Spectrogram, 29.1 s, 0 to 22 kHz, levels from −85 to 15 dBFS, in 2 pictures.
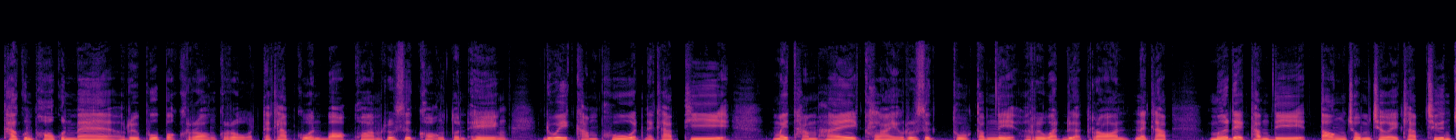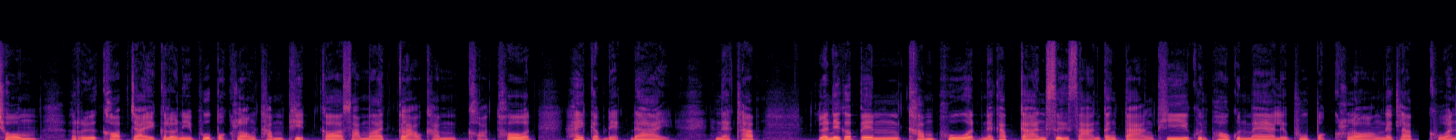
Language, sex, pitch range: Thai, male, 110-145 Hz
